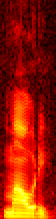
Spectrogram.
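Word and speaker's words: Māori: A verdade é que, tipo assim, ele prolonga a vogal. Só que, como a gente fala rápido, a impressão que dá é que você muda a tônica. Então acaba sendo Maori, o jeito certo de falar.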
